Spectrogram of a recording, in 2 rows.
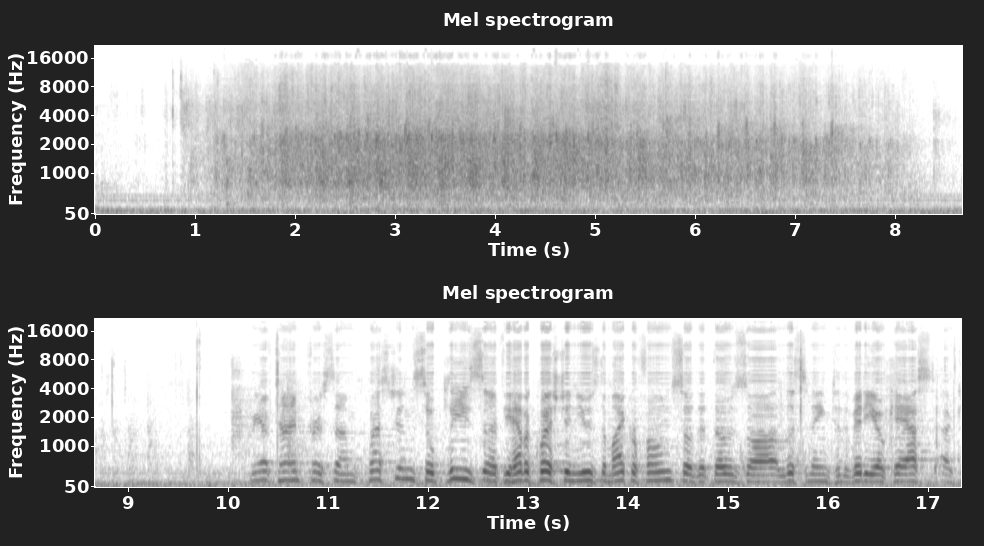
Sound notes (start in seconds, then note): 3.4 applause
